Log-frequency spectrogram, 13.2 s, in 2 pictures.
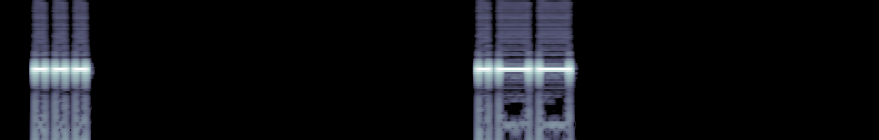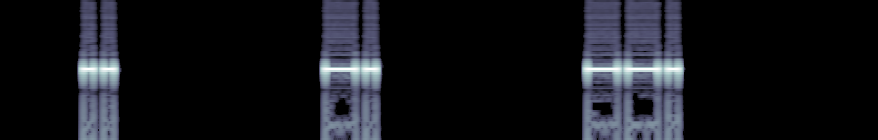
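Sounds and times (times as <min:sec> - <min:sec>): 
CW Morse code groups at 5 WPM: 0:00.3 - 0:00.7, 0:03.6 - 0:04.3, 0:07.2 - 0:07.5, 0:11.0 - 0:11.7.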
